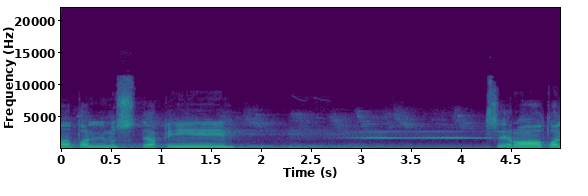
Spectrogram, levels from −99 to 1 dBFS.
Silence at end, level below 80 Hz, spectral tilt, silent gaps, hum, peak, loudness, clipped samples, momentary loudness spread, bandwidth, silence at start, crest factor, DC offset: 0 s; -72 dBFS; -5.5 dB/octave; none; none; -28 dBFS; -43 LUFS; under 0.1%; 18 LU; 11.5 kHz; 0 s; 16 dB; under 0.1%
